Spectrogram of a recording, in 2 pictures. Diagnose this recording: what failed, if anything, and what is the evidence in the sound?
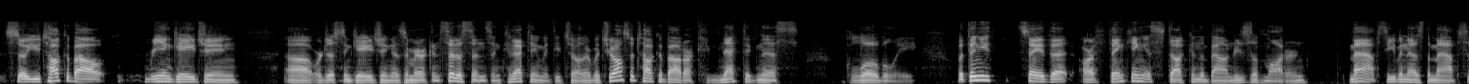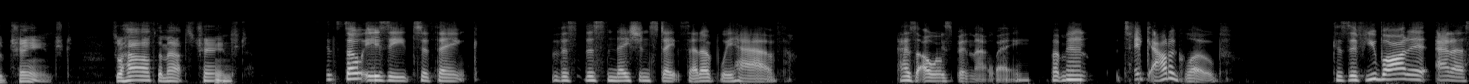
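Repeated packet loss (robotic sound), from the network. From 16.78 to 18.50 s, between "how have the maps" and "to think", the audio goes choppy. Well over a dozen holes come in quick succession, the longest about 64 ms, and roughly a third of that stretch is concealment rather than real signal. It happens again from 24.06 to 26.11 s, ending just before "out a", with shorter holes (longest about 45 ms) and about a fifth of it concealed. The receiver keeps extending the last sound to cover each gap, which gives that choppy texture with pieces missing. The underlying band stops at 8 kHz, which fits a 64 kbps G.722 call leg.

Short concealed packet loss, also network. Just after "out a", at 26.51 to 26.55 s, there's a brief smear where about 20 ms of audio never arrived in time. The decoder bridged it by continuing the preceding sound and then blending back into the real signal. 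It's a single quick wobble rather than the sustained choppiness of the earlier stretches, and it comes right on the heels of the second burst.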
